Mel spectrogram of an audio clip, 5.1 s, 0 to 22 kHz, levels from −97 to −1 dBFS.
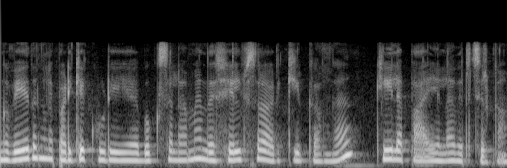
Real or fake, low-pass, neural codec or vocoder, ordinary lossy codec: real; none; none; none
